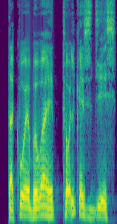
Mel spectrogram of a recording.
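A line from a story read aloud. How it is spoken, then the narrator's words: Laughing. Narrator (Russian): рассмеялась Лени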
